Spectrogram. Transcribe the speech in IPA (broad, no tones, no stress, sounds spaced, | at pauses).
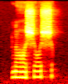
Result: ɳ ɒ ʃ ɔ ʃ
